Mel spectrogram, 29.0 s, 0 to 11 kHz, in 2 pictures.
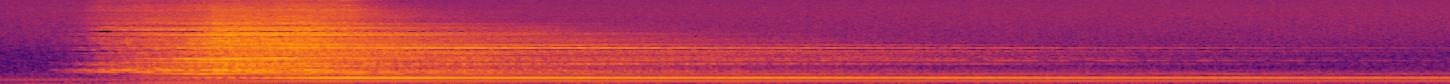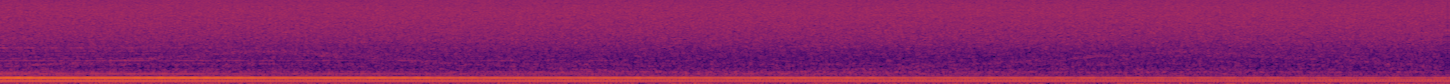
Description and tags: bowed cymbal swells
Sabian 22" ride
clips are cut from track with no fade-in/out.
